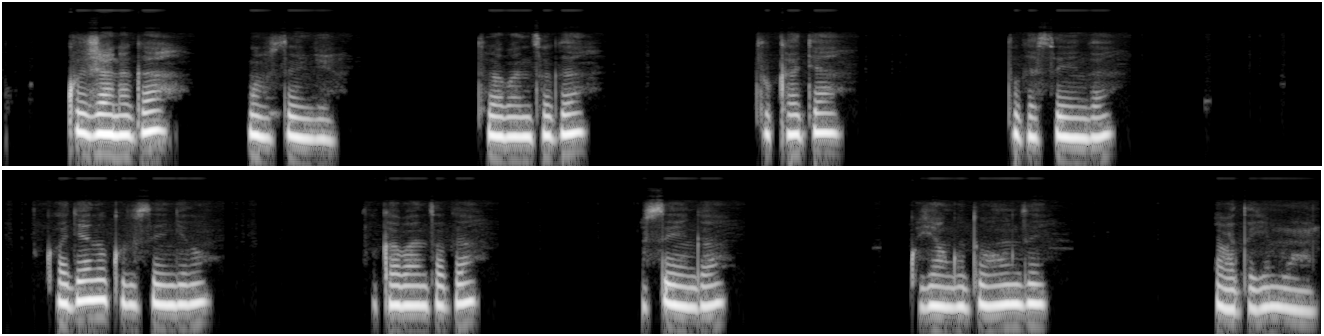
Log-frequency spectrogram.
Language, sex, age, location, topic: Kinyarwanda, female, 25-35, Musanze, government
